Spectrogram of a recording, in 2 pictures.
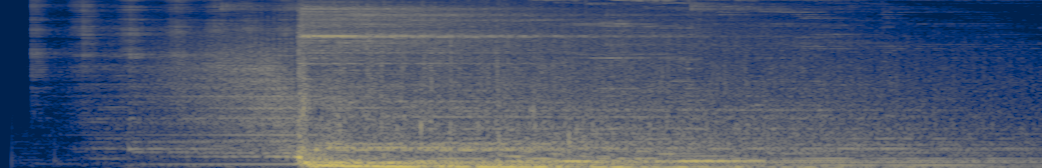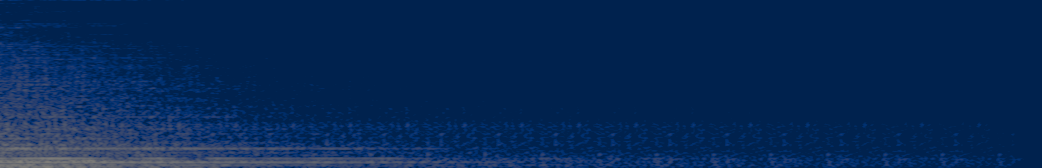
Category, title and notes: Sound effects > Electronic / Design
A heavily processed magical spell burst sound effect created in FL Studio using a plethora of vsts including Phase Plant, Freak, Fab Filter, Rift, Valhalla, Raum, Fragments Luxverb, Graindad, and others. Use for videogames, thater, movie trailer design, EDM or anything else your heat sees fit. Enjoy~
